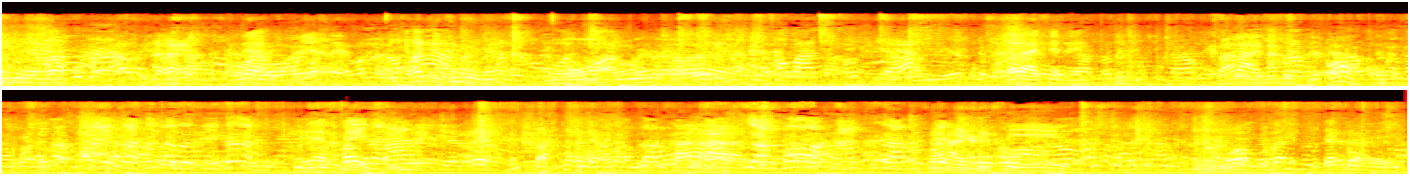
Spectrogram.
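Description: A middle-aged man talks and laughs cheerfully close by.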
